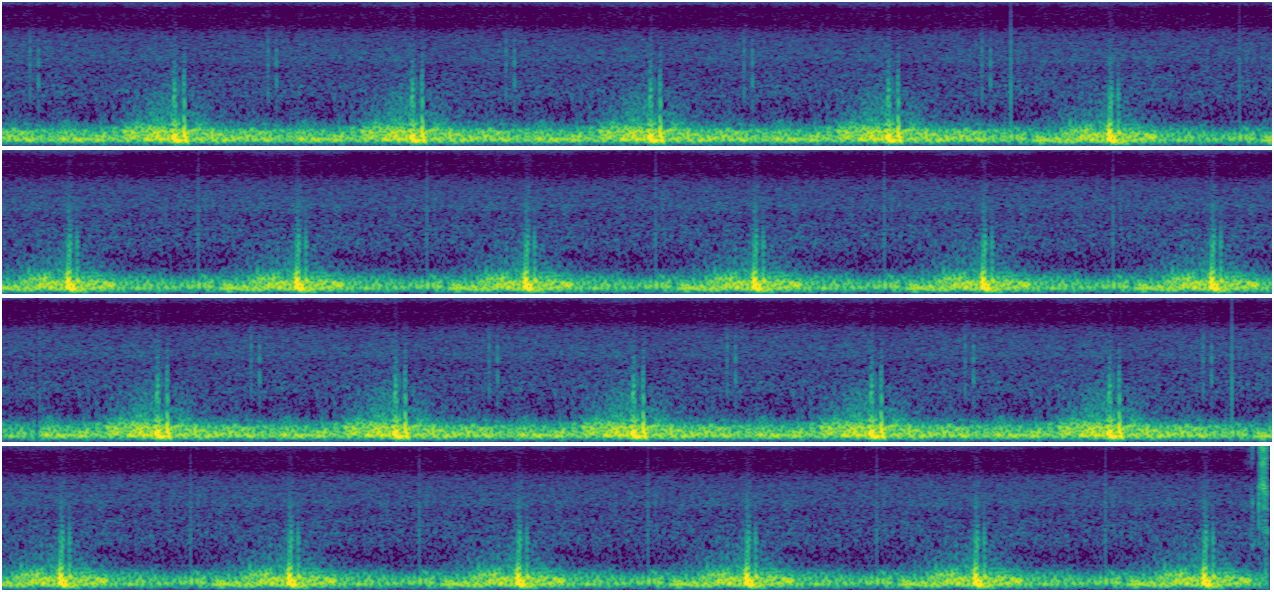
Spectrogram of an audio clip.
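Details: Continuous machinery murmur played as a cardiovascular teaching example; patent ductus arteriosus.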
